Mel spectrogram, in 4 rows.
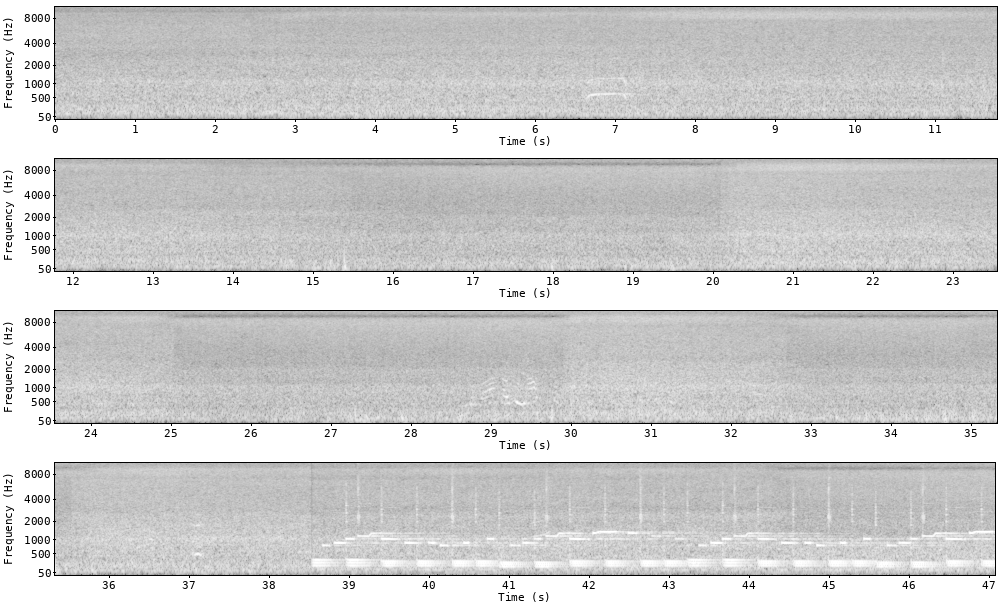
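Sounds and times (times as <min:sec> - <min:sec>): waterfall rushing: 0:00.0 - 0:17.5, 0:35.5 - 0:47.0.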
